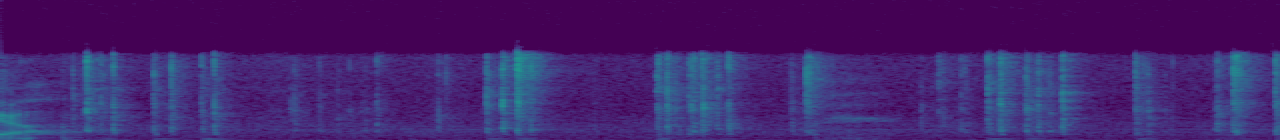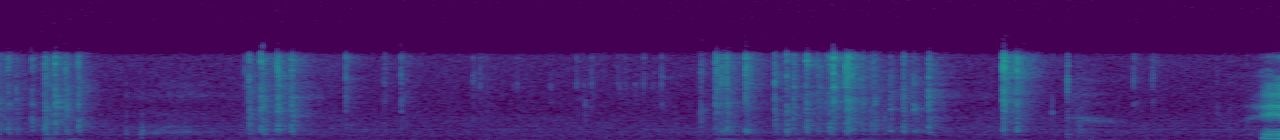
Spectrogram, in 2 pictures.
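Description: Faint computer keyboard typing: short runs of keystrokes broken by pauses of a second or more.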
